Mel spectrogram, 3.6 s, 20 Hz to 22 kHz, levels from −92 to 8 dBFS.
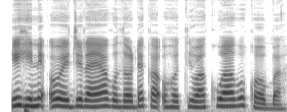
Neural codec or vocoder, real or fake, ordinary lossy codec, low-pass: none; real; none; none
